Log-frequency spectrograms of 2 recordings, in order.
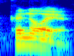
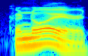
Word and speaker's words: Cournoyer: Cournoyer. Cournoyer.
